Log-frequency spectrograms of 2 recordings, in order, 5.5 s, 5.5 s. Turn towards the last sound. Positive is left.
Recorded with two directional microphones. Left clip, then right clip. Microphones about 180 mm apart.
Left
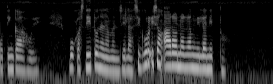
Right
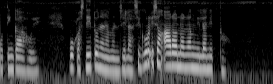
turn(degrees=5)  # may be behind; listen again after turning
